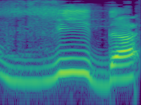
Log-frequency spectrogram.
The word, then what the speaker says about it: vida: Então uma palavra como vida, embora escrita com V, eu nunca vou pronunciar como vi, eu sempre vou pronunciar como B.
